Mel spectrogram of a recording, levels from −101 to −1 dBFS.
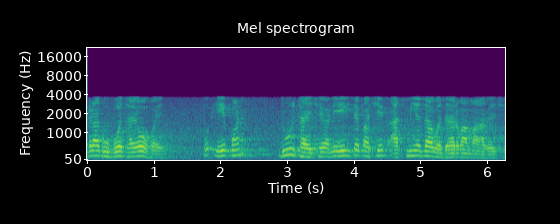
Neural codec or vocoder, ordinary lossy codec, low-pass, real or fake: vocoder, 22.05 kHz, 80 mel bands, Vocos; none; 3.6 kHz; fake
